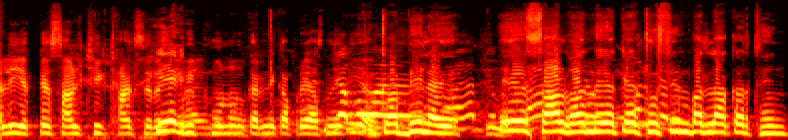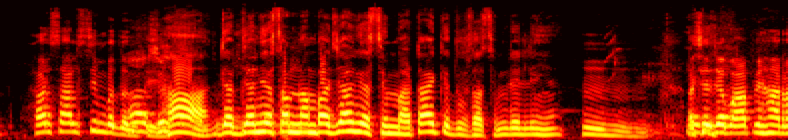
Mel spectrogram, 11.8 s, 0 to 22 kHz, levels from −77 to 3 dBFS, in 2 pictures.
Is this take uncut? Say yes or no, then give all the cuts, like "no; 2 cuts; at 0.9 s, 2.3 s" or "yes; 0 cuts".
no; 1 cut; at 1.4 s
